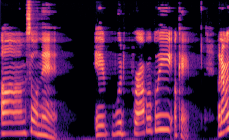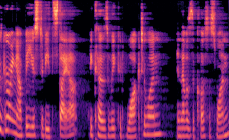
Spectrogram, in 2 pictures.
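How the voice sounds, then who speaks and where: A woman speaks at a moderate pace in a fairly high pitch, with a Japanese accent. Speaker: podcast co-host. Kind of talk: casual chat.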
